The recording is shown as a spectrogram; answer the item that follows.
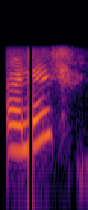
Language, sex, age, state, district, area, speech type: Kashmiri, female, 45-60, Jammu and Kashmir, Srinagar, urban, conversation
